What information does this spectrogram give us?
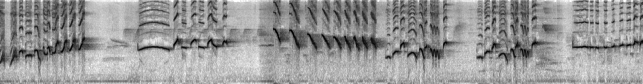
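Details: White-rumped shama in energetic trotol song, long rapid trills of fast repeated notes alternating with sweeping whistles and short pauses, with a steady low hum beneath.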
